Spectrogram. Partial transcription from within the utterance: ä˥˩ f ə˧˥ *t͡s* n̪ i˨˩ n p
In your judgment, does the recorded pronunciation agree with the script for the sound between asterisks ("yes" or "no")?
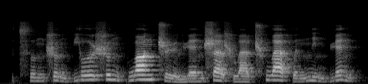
no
